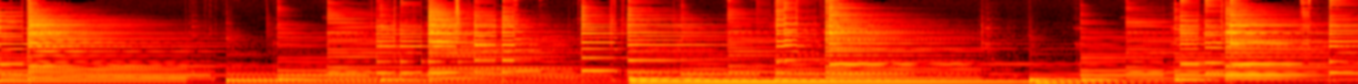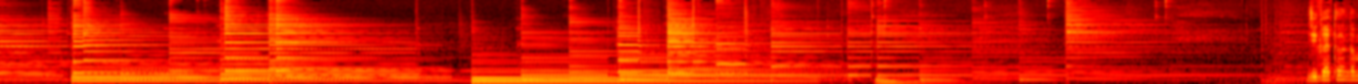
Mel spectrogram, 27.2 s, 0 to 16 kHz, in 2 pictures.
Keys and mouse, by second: 0.0 click, 0.9 click, 1.6 click, 2.2 alt+s, 4.2 shift+click, 5.2 alt+s, 6.6 click, 7.1 click, 7.7 alt+s, 8.6 click, 9.0 click, 9.5 g, 10.3 click, 10.4 g, 11.1 click, 11.4 g, 11.9 click, 12.0 g, 12.9 click, 13.1 g, 14.1 g, 15.1 click, 15.3 g, 17.0 click, 18.5 alt+s, 19.9 g, 23.5 click.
